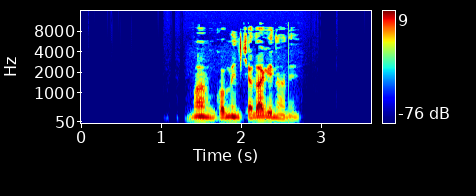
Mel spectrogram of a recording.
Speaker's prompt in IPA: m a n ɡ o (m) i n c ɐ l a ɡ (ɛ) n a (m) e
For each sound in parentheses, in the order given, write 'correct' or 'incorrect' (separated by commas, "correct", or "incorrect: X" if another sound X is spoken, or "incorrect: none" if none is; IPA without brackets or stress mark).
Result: correct, incorrect: i, incorrect: n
